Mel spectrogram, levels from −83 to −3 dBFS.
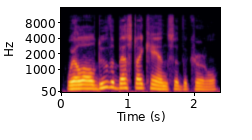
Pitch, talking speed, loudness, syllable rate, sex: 165 Hz, 250 wpm, -15 LUFS, 5.4 syllables/s, male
